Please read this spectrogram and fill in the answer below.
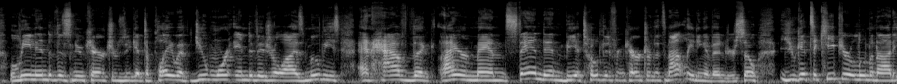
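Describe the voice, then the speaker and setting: A man arguing his case as a contestant on a pop-culture debate show, emphatic and argumentative. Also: sits high.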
